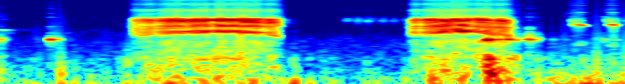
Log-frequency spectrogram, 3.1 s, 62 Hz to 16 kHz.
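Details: Booted eagle at its nest in 2023 during a chick feeding: two loud, drawn-out, rasping screeches, each lasting nearly a second, with faint short whistles and soft rustling between them.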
